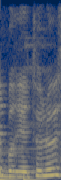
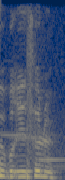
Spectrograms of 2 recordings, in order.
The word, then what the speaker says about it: Bredala: Alsace puisqu'on va faire des bretal ou à prononcer bretele si vous êtes du barin. Mes chers amis barinois, on est d'accord que bretala c'est quand même beaucoup plus joli à entendre que breteleux.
